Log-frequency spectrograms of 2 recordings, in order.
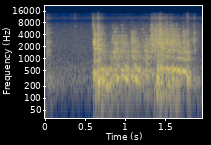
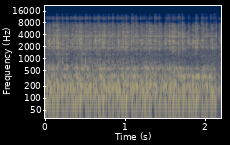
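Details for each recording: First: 1979 Corvette C3 small-block V8 that had been sitting, with a battery that sat a while: the starter grinds sluggishly for about a second without firing and quits; a weak battery cranks too slowly and needs charging. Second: 1979 Corvette small block with a mild cam, which has been sitting: an even, steady idle with a crisp exhaust note and lope, no ticking or misses. Normal idle.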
